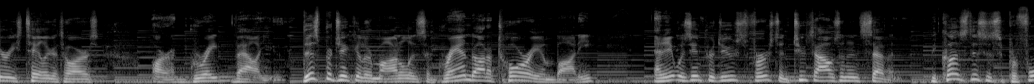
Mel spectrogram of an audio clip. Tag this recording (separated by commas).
Speech, Strum, Music, Plucked string instrument, Musical instrument, Guitar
